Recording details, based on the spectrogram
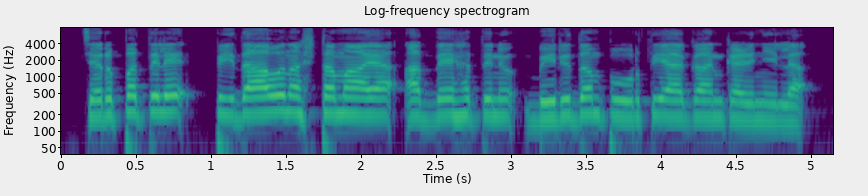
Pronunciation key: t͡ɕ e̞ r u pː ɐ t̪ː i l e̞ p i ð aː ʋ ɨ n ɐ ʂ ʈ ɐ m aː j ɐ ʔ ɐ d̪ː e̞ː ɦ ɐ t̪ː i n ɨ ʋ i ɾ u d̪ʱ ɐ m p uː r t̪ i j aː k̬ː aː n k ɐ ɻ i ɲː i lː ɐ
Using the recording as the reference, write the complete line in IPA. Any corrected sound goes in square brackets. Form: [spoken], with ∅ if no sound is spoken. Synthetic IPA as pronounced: t͡ɕ e̞ r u pː ɐ t̪ː i l e̞ p i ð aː ʋ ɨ n ɐ ʂ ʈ ɐ m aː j ɐ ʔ ɐ d̪ː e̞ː ɦ ɐ t̪ː i n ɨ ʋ i ɾ u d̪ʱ ɐ m p uː r t̪ i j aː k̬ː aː n k ɐ ɻ i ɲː i lː ɐ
